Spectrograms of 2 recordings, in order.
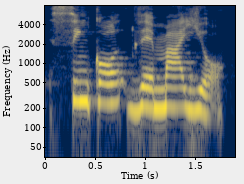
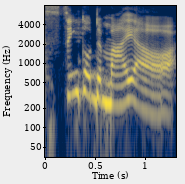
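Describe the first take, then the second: First: It is said with a Spanish-style pronunciation. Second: It is said with an English-style pronunciation. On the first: The speaker calls it right. "It is Cinco de Mayo" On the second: The speaker calls it wrong.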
